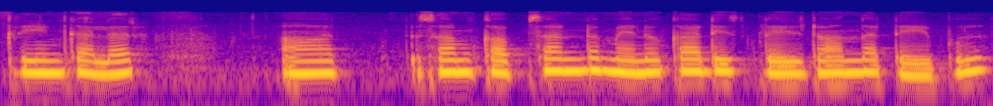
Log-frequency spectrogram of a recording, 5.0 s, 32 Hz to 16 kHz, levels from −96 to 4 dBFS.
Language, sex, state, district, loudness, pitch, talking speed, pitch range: English, female, Maharashtra, Gondia, -12 LUFS, 235 Hz, 155 wpm, 225-245 Hz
